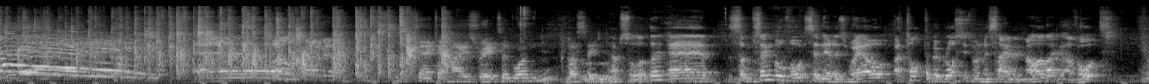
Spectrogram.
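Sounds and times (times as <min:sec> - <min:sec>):
applause: 0:00.0 - 0:04.8
speech: 0:04.2 - 0:11.4.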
